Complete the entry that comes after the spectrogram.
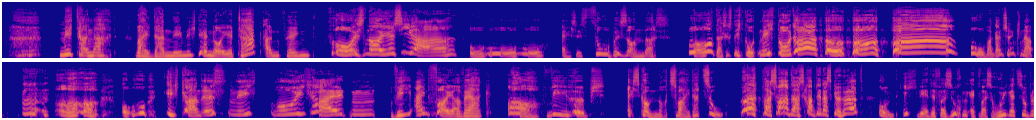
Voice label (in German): Animation; Bob Baumeister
